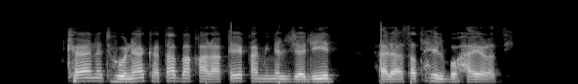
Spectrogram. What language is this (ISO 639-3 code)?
ara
